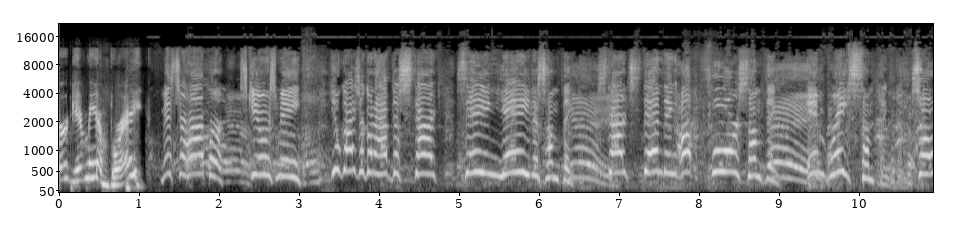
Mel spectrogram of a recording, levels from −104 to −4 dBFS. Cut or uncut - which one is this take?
cut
